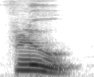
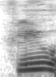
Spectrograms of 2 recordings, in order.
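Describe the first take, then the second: First: The vowel is a plain 'oo'. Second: The vowel glides like 'yoo'. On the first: The speaker calls it right. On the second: The speaker calls it wrong.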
